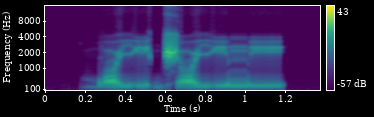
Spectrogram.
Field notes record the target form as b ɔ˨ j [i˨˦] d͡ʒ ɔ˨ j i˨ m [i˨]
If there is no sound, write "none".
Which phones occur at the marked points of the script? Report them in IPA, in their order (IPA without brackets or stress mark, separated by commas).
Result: i˨, i˨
